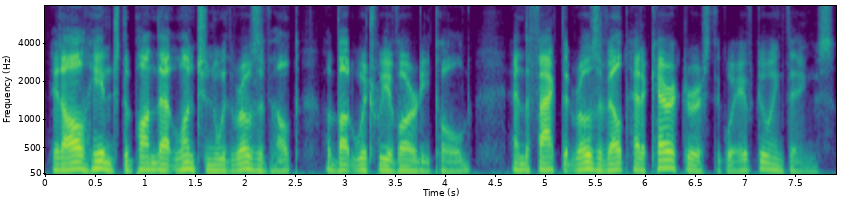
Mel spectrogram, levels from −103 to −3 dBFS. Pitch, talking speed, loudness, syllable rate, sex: 100 Hz, 195 wpm, -22 LUFS, 5.7 syllables/s, male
